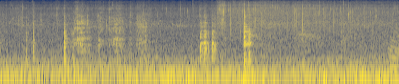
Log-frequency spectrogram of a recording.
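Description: Pancake-like fritters frying in a pan with a constant crackling sizzle, scattered pops and a few utensil scrapes, close up and steady, no talking.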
